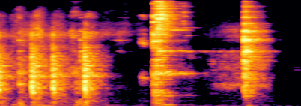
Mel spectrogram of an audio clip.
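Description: A knife and fork cutting into a baked Sausegg, a sausage-wrapped egg with cheese, on a plate: a quick run of four sharp clinks, then two louder scrapes against the plate, close and clear.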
